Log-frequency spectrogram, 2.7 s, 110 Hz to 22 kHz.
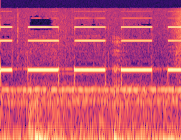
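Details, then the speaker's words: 2021 Toyota Prius Hybrid with 24,000 miles, shifted into reverse: clean high beeps about every 0.7 seconds over a quiet cabin; the normal reverse-gear warning beeper. "Oke, mobil ini bisa dibilang "berisik". Sensor-sensor itu berbunyi setiap kali saya memasukkan gigi mundur."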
